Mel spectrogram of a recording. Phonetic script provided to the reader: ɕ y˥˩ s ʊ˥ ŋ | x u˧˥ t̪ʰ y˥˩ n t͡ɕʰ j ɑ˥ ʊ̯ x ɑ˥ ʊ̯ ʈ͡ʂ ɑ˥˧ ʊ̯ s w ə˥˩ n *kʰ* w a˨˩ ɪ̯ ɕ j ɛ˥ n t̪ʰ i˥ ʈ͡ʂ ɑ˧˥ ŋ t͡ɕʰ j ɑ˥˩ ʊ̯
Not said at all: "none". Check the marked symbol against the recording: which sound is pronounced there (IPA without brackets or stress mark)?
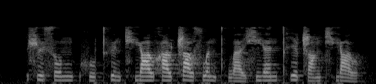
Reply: t̪ʰ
